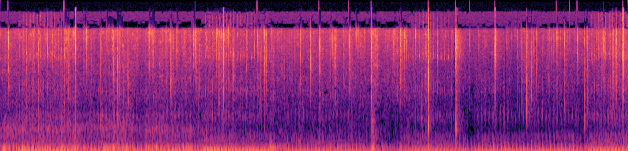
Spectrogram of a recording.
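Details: Domestic cat purring by a fireplace: a deep, steady rumble in slow breathing cycles of roughly two seconds, with frequent sharp crackles and pops from the fire on top.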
